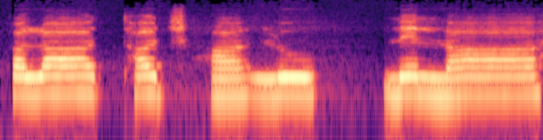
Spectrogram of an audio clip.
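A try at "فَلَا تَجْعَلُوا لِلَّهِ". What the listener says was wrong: Alu, vowel, madda here, okay? Alu needs to be prolonged for 2 seconds.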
